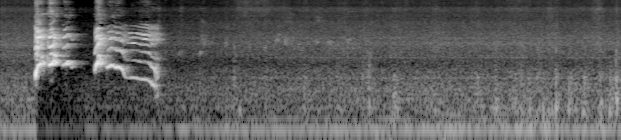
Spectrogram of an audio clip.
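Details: Siberian Husky gives two short, wavering howls that slide downward within the first few seconds. Steady background hiss fills the rest of the recording.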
